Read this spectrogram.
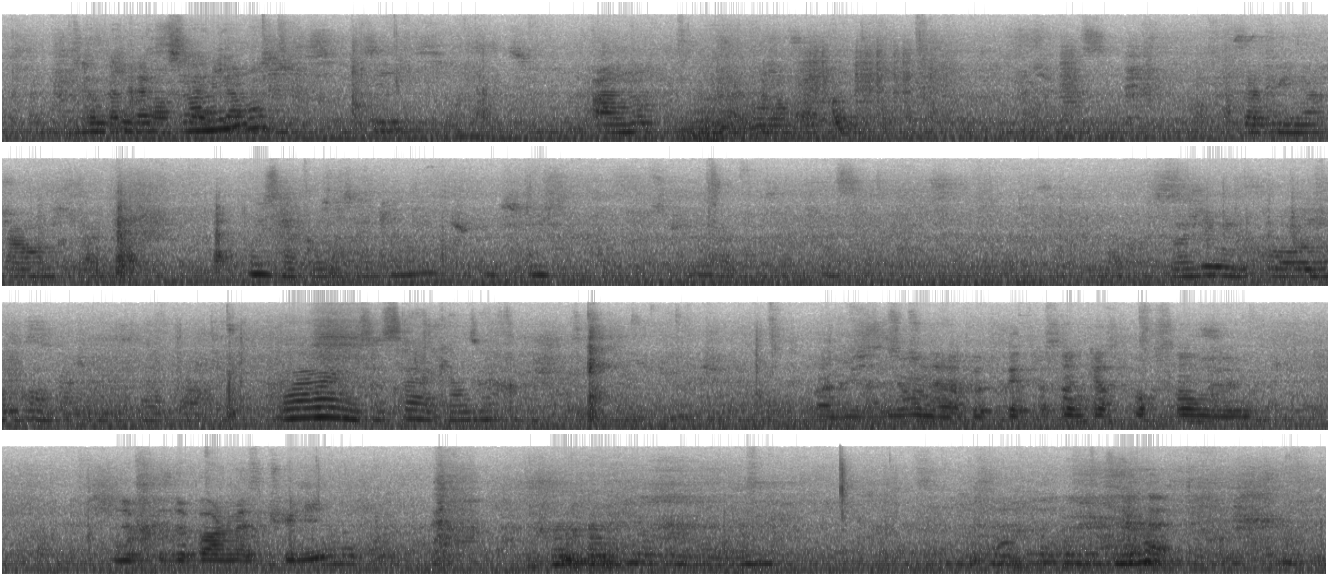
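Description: A young person speaks calmly into a microphone, heard through a loudspeaker.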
